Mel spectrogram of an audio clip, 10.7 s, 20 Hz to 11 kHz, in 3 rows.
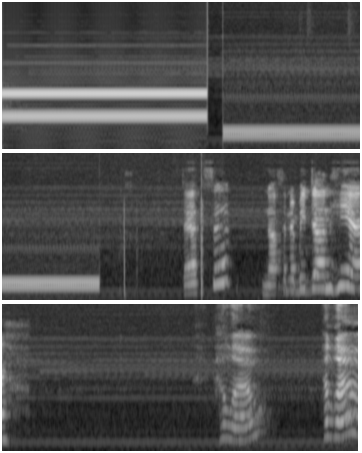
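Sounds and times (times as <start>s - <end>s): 
conference phone dial tone in a windowless office conference room: 0.0s - 4.6s
speech: 5.4s - 7.4s, 9.3s - 9.8s, 10.4s - 10.7s.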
